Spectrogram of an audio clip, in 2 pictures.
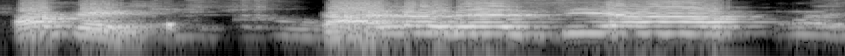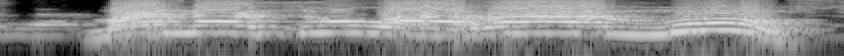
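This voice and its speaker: A man telling a religious story to young children in a school, animated and sing-song, coaxing his audience to answer. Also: very high voice, takes it slowly. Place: school classroom.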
